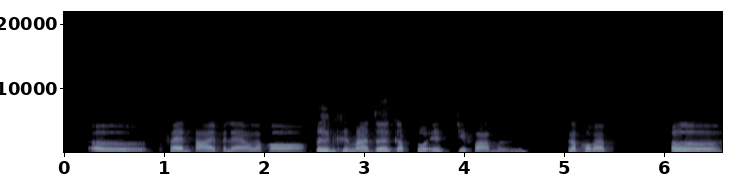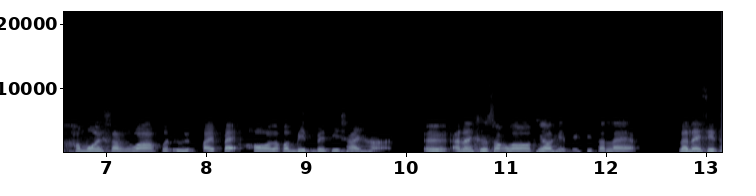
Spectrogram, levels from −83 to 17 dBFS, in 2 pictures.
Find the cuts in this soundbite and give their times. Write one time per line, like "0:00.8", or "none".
0:02.5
